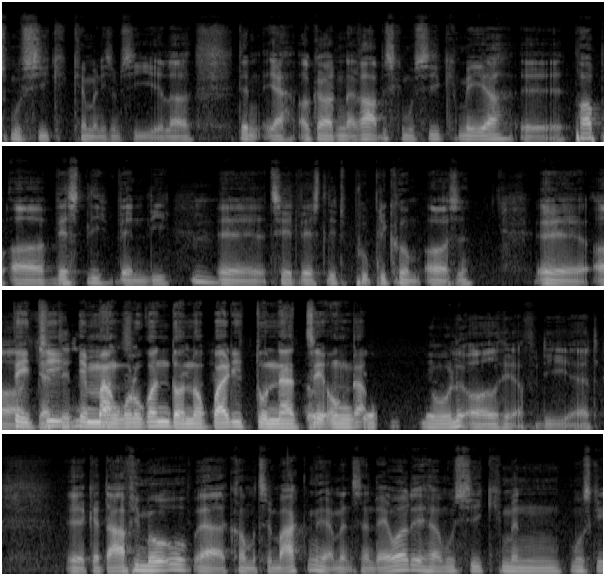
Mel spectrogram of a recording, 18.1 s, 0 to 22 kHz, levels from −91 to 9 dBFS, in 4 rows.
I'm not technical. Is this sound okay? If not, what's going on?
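No. From 9.55 to 12.26 seconds there is speech suppressed in double talk. Both ends were likely talking at once, and the echo canceller, unable to tell this voice from echo, turned it down. The speech sinks to near silence in patches totalling about two seconds.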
